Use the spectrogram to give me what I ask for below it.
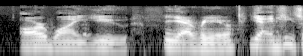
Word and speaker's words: Ryu: And along with Kei is you pronounce his name Ryu? R-Y-U.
